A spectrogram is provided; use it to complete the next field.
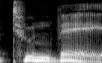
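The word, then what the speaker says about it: Thunberg: strange and unusual yes a greta tune bae as she calls herself most of the american media does not call her by the the proper name but that's how you say it properly i was a told by another swede recently when she broke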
